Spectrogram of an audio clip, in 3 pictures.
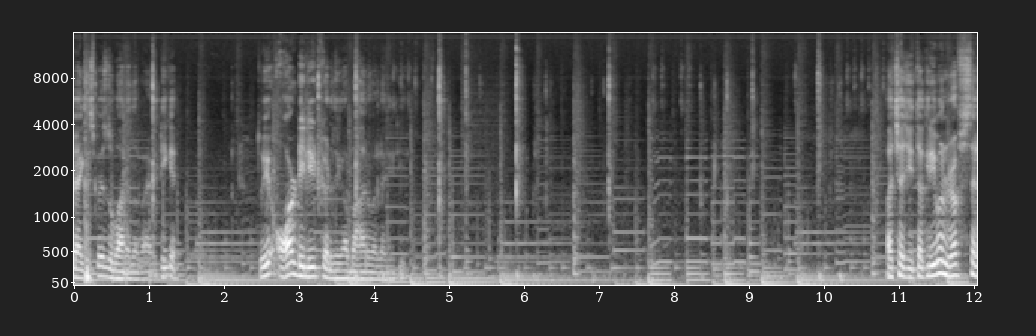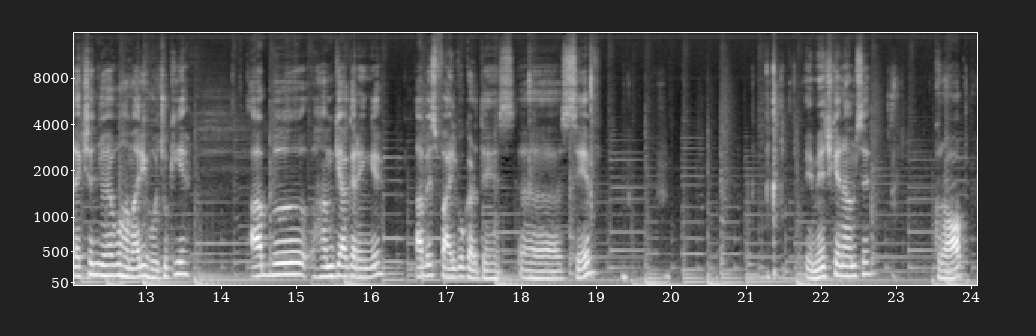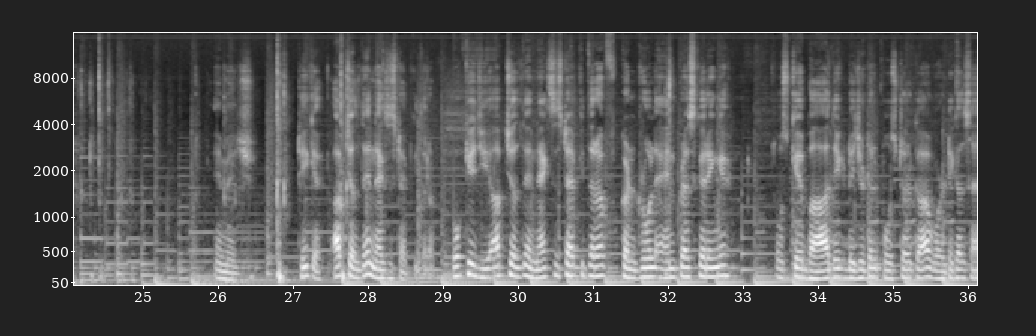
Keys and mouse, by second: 0.3 BackSpace, 3.3 ctrl+d, 3.4 click, 3.6 z, 4.3 space, 4.4 click, 6.5 ctrl+z, 7.1 ctrl+z, 7.9 click, 8.7 ctrl+d, 9.4 space, 10.1 z, 10.5 alt+click, 10.7 alt+click, 10.8 alt+right click, 10.9 alt+click, 11.0 alt+space, 11.1 click, 12.5 click, 13.3 v, 14.3 click, 14.5 click, 15.0 click, 19.0 ctrl+shift+s, 21.4 Down, 21.6 Left, 22.2 Left, 22.7 ctrl+shift+Left, 23.4-27.0 typing, 27.0 Return, 27.8 Return, 31.9 ctrl+m, 33.6 click, 34.5 click.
